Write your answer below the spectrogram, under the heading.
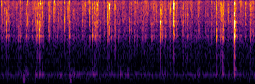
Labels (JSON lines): {"label": "ambient", "recorder": "HydroMoth"}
